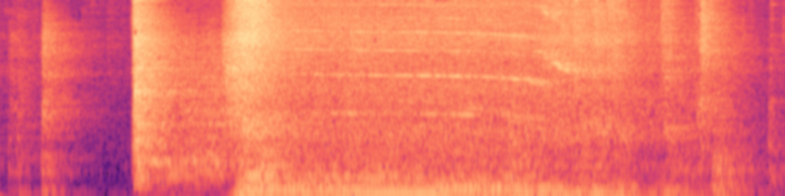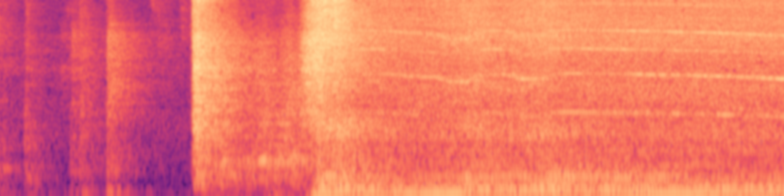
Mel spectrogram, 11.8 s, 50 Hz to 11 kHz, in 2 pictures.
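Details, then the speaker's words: 1979 Pontiac Grand Prix G-body with a cammed engine cranks and catches twice, settling into a lumpy low idle with a thin high squeal over it. Owner suspects widespread vacuum leaks, the squeal coming from under the carb. "yeah pretty awful sound right pretty pretty darn awful sound I'm gonna start just replacing lines because there's leaks everywhere vacuum leaks everywhere and I think that squeal is coming from underneath the card"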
